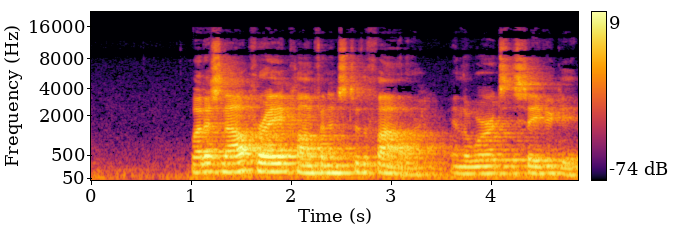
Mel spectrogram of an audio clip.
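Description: An older man speaks calmly and slowly into a microphone.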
